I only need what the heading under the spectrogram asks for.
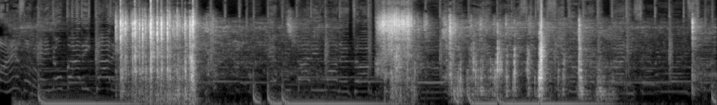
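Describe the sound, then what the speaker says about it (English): Several bursts of crisp, rapid riffling of tarot cards being shuffled close by, separated by short quiet gaps with light handling noises. "I'm gonna shuffle again."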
